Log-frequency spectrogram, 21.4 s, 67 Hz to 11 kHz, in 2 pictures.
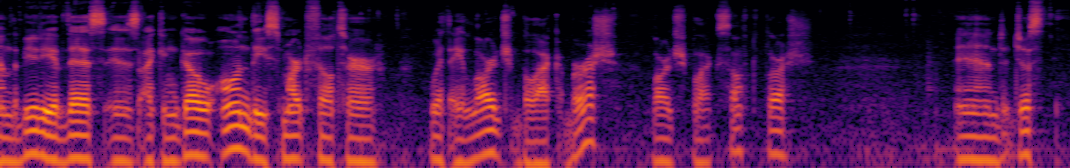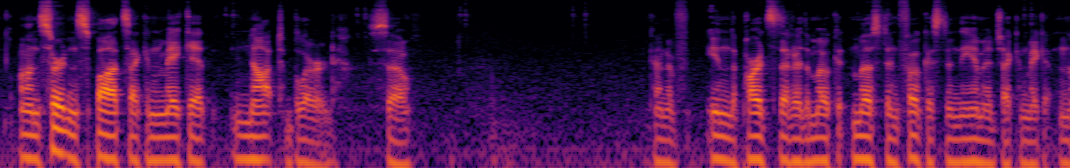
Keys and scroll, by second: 3.6 b.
